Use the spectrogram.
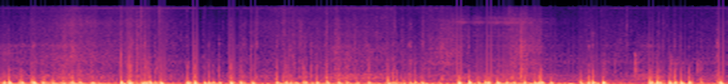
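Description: A yellow porous sponge is tapped rapidly with fingertips, producing a quick series of soft, muffled, low thuds with almost no ring. The taps come in uneven bursts with brief quieter pauses between them.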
